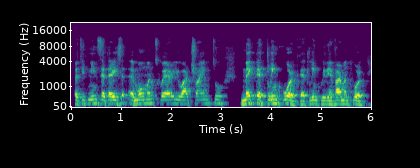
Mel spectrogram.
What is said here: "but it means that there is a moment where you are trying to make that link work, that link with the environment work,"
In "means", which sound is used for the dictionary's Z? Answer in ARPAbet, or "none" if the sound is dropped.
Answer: Z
